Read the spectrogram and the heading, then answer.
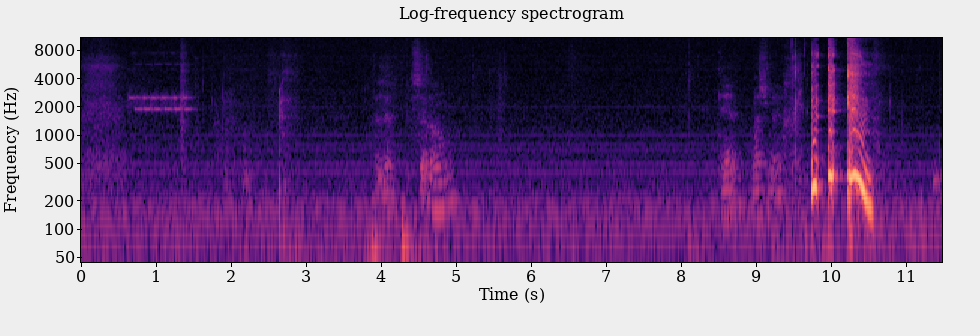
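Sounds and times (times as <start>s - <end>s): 
short high electronic telephone ring tone of an incoming call: 0.6s - 1.6s.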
